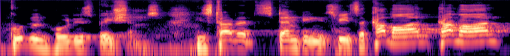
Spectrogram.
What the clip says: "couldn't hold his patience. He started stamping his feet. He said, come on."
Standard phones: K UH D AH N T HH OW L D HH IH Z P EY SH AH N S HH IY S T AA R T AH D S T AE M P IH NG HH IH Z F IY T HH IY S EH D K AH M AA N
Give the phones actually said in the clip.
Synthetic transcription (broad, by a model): K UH D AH N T HH OW L D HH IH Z P EY SH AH N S HH IY S T AA R T AH D S T AE M P IH NG HH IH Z F IY T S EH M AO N K AH M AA N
